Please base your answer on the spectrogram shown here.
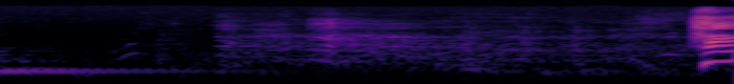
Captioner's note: laughter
